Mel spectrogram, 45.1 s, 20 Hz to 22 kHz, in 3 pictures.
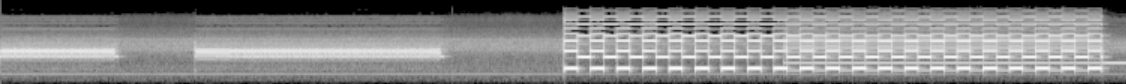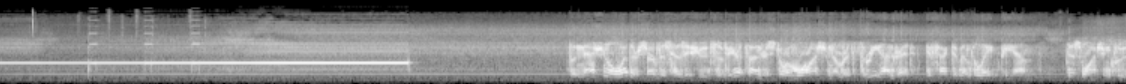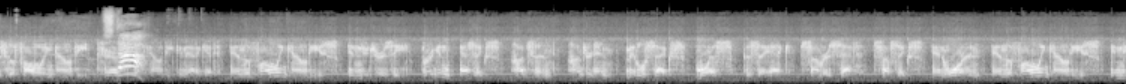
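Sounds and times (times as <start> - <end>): pulsed electronic beeping: 7.5 - 20.5
steady alert tone: 9.0 - 18.8
faint low hum: 9.0 - 45.0.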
